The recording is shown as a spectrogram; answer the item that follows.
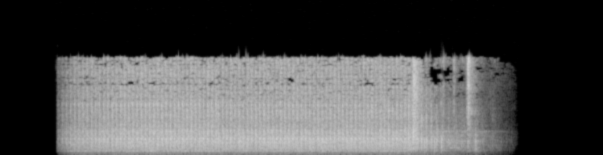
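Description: Radio static sound effect: a steady hiss with a faint constant whistle in it, lasting about four and a half seconds, with two clicks near the end before it cuts off suddenly.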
